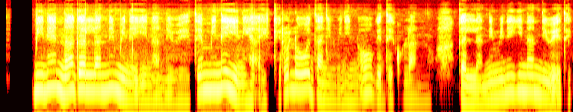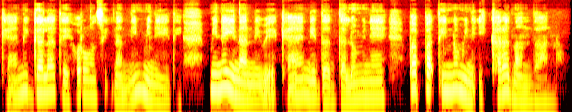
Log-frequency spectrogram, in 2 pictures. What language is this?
Sidamo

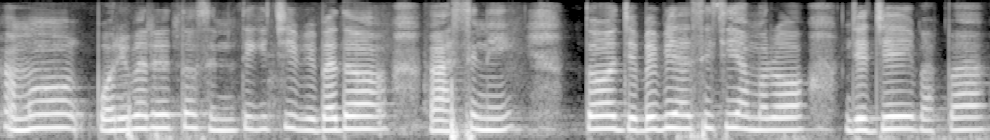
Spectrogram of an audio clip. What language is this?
Odia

